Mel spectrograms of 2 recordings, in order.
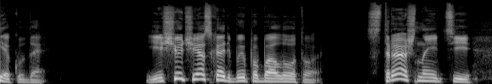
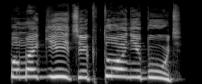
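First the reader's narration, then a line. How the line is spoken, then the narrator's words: Screaming mixed with sobs. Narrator (Russian): Крики перемешивались с рыданиями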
